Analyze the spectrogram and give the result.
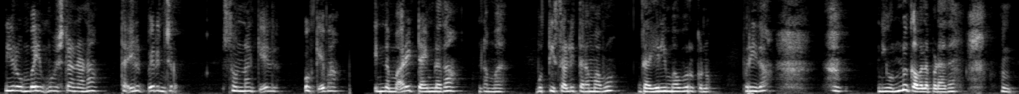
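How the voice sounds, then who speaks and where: A woman's voice: high-pitched, darkish tone, close to an everyday voice. A woman voicing Sandhiya, devoted young wife. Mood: comforting. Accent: Madurai Tamil. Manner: soothing, coaxing, reassuring. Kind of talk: amateur cartoon voice acting.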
